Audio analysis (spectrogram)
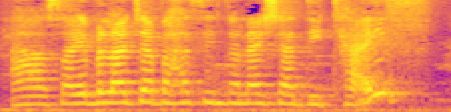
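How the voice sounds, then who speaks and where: A woman's voice: fairly high pitch, fairly even intonation, fairly quick. A woman, an English speaker, speaks Indonesian as a foreigner and mixes in English while giving casual answers as a language teacher.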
